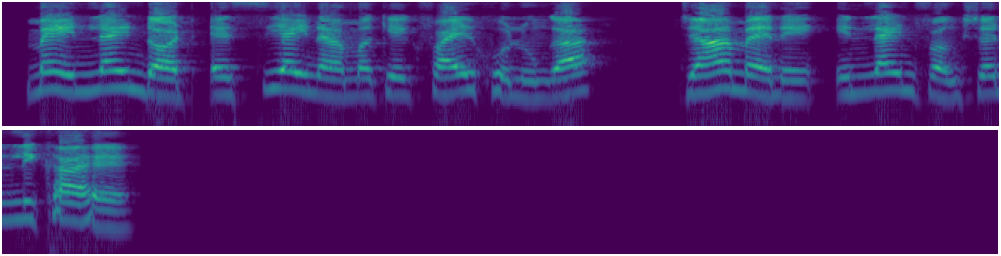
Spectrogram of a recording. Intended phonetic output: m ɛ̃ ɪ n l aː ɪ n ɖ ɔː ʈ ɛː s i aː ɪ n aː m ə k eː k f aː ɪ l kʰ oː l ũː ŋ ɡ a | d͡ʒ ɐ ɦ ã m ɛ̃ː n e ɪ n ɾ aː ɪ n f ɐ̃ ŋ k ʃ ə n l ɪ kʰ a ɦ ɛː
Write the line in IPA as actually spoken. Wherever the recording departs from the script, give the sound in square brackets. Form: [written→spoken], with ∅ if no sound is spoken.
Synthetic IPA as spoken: m ɛ̃ ɪ n l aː ɪ n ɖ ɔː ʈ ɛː s i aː [ɪ→i] n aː m ə k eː k f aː ɪ l kʰ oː l ũː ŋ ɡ a | d͡ʒ ɐ ɦ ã m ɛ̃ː n e ɪ n [ɾ→l] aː ɪ n f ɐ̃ ŋ k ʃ ə n l ɪ kʰ a ɦ ɛː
